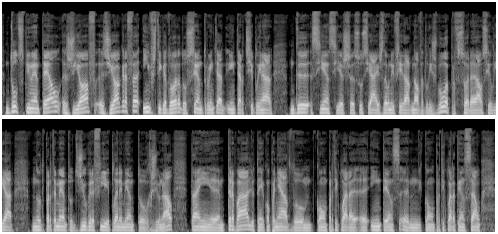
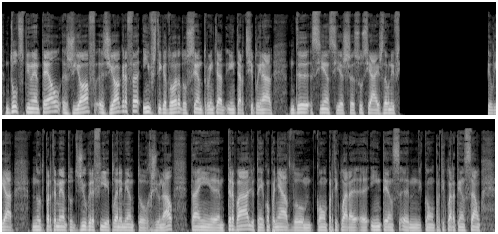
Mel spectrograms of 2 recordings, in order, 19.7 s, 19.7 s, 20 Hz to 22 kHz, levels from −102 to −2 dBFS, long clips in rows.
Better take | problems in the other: first | audio cutting out; at 8 s for 2 s

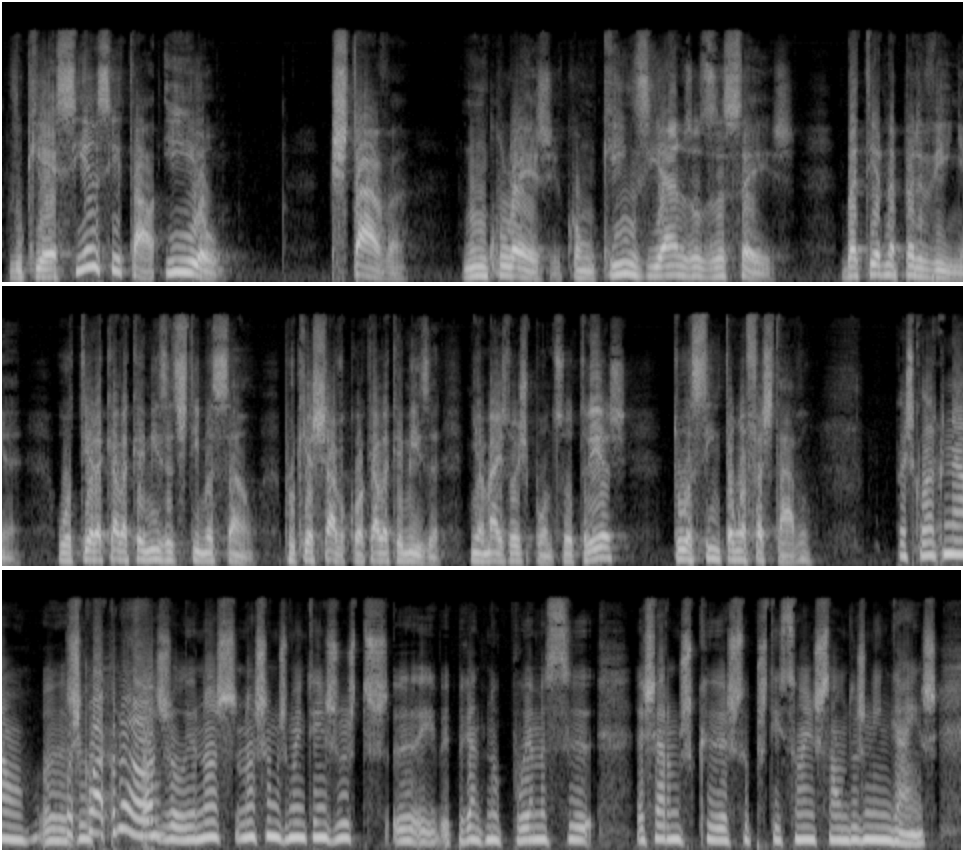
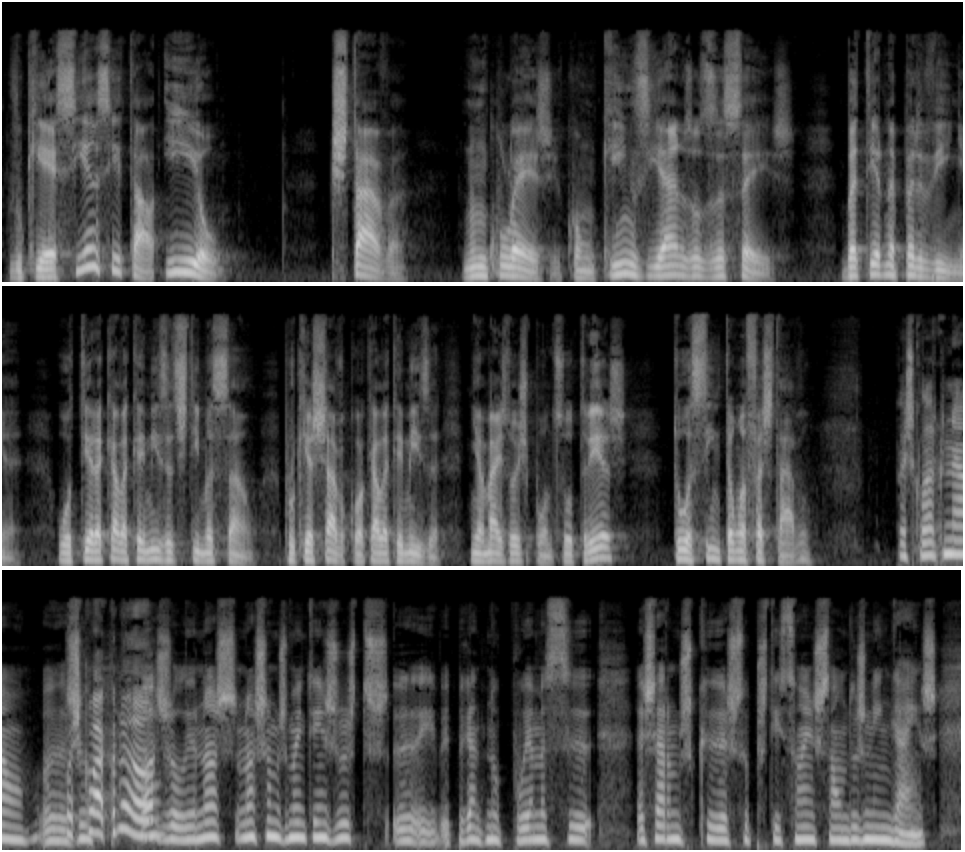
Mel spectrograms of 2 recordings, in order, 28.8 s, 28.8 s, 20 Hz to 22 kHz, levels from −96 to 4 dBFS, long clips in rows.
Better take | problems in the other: second | distortion; slight; 10 dB below the speech

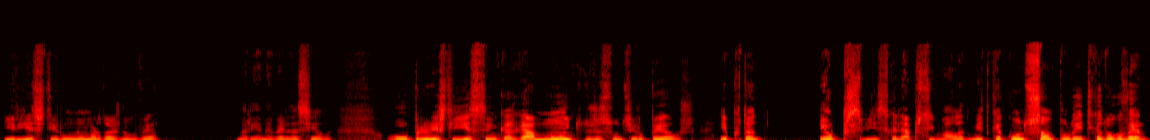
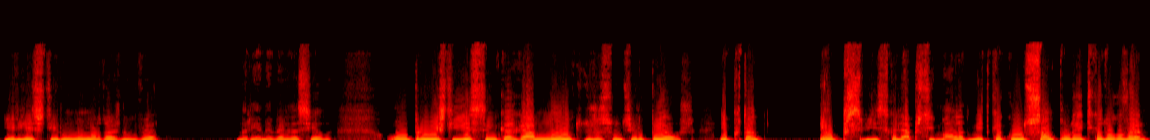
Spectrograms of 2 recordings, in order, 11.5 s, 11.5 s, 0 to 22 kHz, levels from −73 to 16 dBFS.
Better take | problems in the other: first | distortion; heavy; 15% of the sound clipped

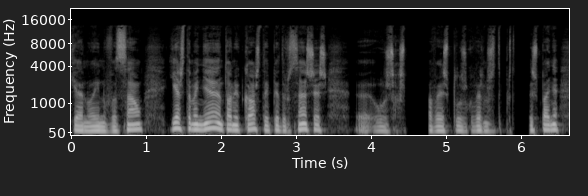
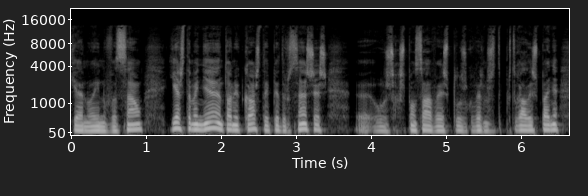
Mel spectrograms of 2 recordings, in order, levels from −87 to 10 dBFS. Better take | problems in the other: second | audio cutting out; at 4.5 s and at 6 s

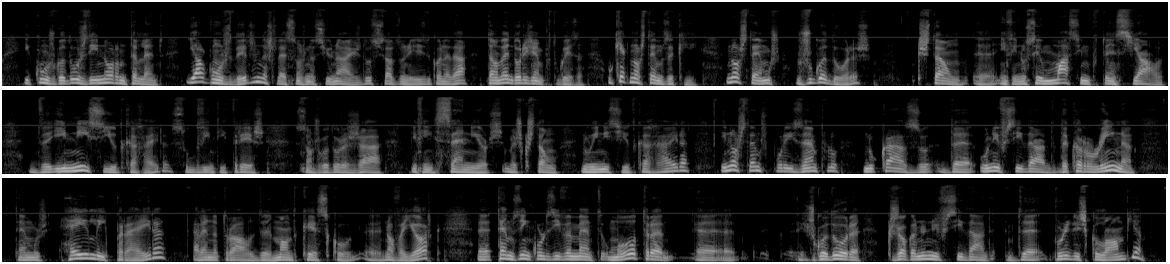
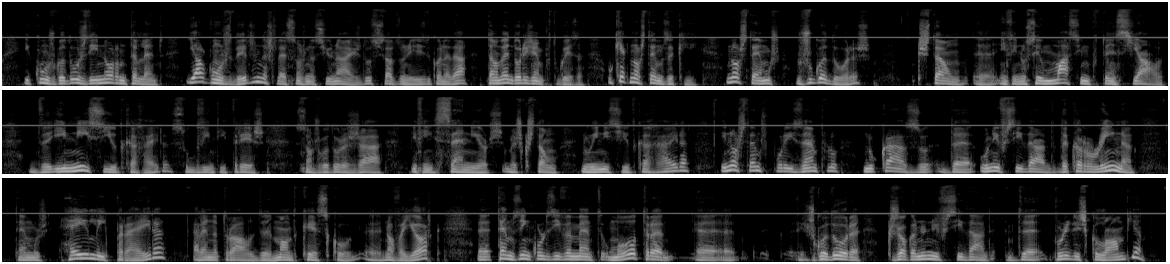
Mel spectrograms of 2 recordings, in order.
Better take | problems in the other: first | high-pitched whine; loud; throughout; 4 kHz, 9 dB below the speech; faint in the first

